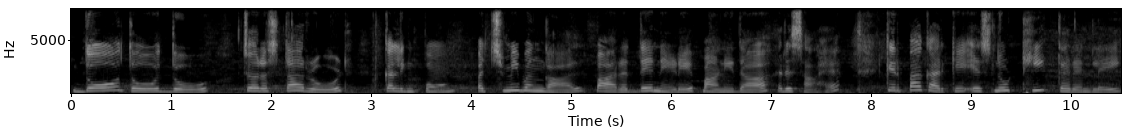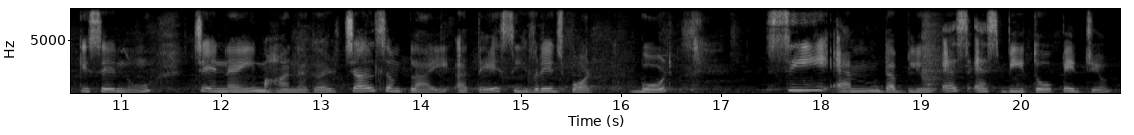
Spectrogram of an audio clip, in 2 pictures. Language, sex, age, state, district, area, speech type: Punjabi, female, 18-30, Punjab, Ludhiana, urban, read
